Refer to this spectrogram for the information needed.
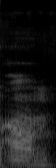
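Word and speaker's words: Oum: Not Ohm, Ohm is how you pronounce his name.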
